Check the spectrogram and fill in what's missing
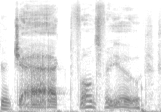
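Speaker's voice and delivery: shrill, rough, very high-pitched holler. Retelling how a man at a bar called someone to the phone, retelling a scream. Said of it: "I hear the guy scream".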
